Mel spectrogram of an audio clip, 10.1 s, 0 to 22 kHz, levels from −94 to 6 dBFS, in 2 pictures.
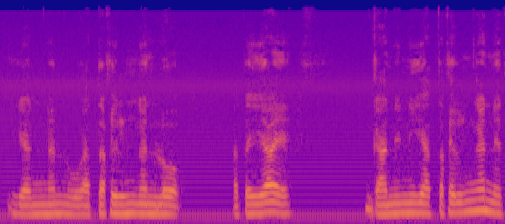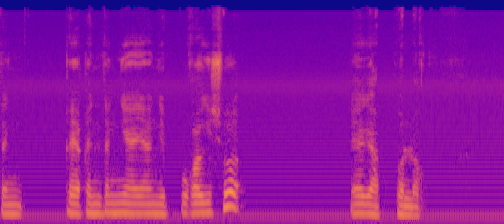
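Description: A steady, raspy buzz sits under this speech clip from start to finish, fairly prominent: mains buzz at 60 Hz, with spiky harmonics reaching several kHz from rectifier or dimmer switching.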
